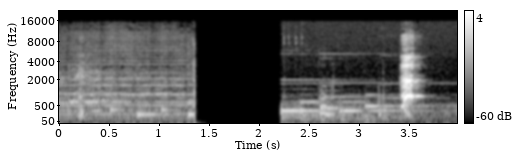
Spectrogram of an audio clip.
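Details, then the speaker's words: Over steady background music, a single sudden, sharp, brief voiced gulp: one hiccup. "I get the hiccups. Ignore. You didn't hear that."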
